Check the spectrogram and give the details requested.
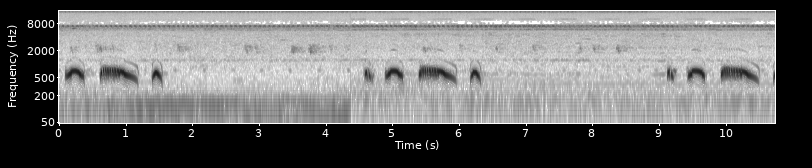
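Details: Spotted dove lure call for attracting wild doves: three cooing phrases about four to five seconds apart, each a short note, a swelling coo, a long descending coo and a brief closing note, over a low hum.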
